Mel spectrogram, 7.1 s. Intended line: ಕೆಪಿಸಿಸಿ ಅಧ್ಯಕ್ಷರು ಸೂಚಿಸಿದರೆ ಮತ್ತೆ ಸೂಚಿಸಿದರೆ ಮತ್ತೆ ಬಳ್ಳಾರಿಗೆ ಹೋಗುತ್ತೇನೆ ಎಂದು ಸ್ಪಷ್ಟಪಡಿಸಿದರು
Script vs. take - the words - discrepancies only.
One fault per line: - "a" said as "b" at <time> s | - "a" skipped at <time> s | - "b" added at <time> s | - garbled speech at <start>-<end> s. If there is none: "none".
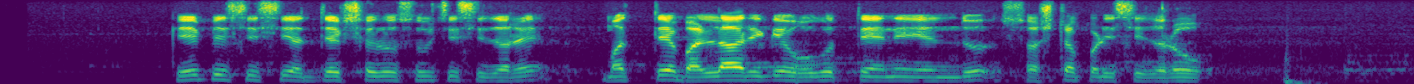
- "ಸೂಚಿಸಿದರೆ ಮತ್ತೆ" skipped at 3.4 s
